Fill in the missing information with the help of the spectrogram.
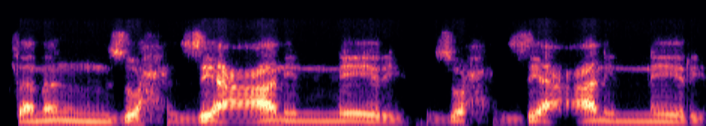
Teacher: I join, I merge the ha into the ayn. They come from the same makhraj, the throat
